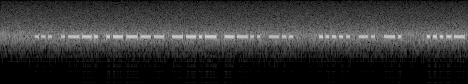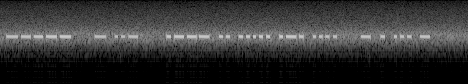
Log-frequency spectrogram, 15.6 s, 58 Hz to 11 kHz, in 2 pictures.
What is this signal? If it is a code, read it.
Morse code, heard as a keyed tone, hand-sent with a straight key, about 21 wpm, 1110 Hz, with radio static and a narrow filter. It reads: SP1QZD 5NN 40 TU JI5RH TEST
